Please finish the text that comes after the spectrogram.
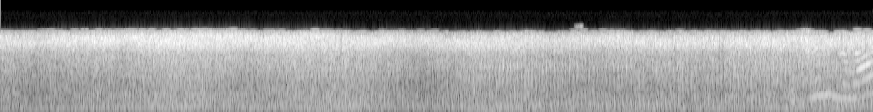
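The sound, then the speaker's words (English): A small propeller plane's engine roars loudly and steadily, a dense, continuous drone that holds at full power through the whole stretch as the plane takes off into the wind. “But your small plane as that can be brought right up to the float instead of them having to roll out.”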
